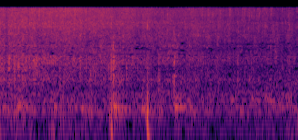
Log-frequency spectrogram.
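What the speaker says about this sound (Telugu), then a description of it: "వేసి పచ్చట్లో వేసి తాలింపు వేసాను." Crushed garlic, dry red chillies and curry leaves sizzle loudly in hot oil for a tempering, a dense, bright continuous crackle with a few short stirring knocks.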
